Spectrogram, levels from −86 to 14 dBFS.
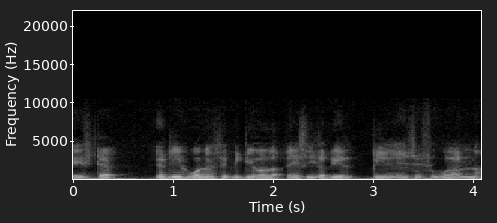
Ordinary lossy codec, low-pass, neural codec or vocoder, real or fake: none; 10.8 kHz; codec, 32 kHz, 1.9 kbps, SNAC; fake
